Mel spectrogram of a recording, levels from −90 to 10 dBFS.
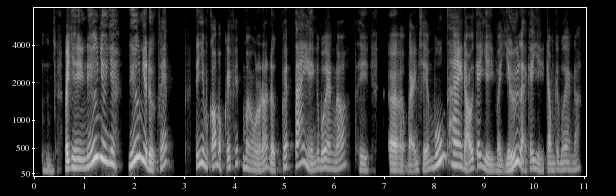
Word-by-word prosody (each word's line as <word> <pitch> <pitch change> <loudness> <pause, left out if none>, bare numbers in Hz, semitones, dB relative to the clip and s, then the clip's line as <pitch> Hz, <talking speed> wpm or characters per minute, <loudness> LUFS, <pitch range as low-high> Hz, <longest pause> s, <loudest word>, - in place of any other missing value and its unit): Ừm, 105 -5 -13 0.2
vậy 135 - +9
thì 155 -2 +2
nếu 210 - +6
như 335 -4 +6
nha, 235 -6 +1 0.2
nếu 270 - +6
như 305 -8 +6
được - - +1
phép, 255 - -2 0.5
nếu 190 +4 -1
như 235 -2 +1
mà 175 - -6
có 185 +3 +1
một 185 - -4
cái 160 - -1
phép 225 +8 -11
màu 140 -8 -4
nào 110 0 -3
đó 120 +7 -2
được 110 -10 -2
phép 180 +3 -1
tái 200 +7 +1
hiện 120 - -3
cái 150 - -5
bữa 150 +3 0
ăn 140 -3 -4
đó, 180 +11 -5 0.2
thì, 115 -3 -7 0.4
ờ, 115 -4 +2
bạn 115 +1 -4
sẽ 120 +1 -4
muốn 215 - +1
thay 200 -4 +3
đổi 155 - +1
cái 195 +3 -2
gì 115 - -3
và 100 - -3
giữ 115 - +2
lại 250 - 0
cái 145 0 -3
gì 115 -5 -8
trong 115 -1 -4
cái 125 - -8
bữa 120 +2 -6
ăn 125 -2 -8
đó? 125 +4 -11
150 Hz, 255 wpm, -23 LUFS, -, 0.5 s, vậy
